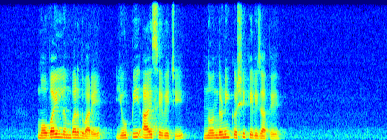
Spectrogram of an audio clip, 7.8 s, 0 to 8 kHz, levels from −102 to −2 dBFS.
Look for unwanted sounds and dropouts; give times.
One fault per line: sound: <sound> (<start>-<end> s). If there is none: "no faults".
no faults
